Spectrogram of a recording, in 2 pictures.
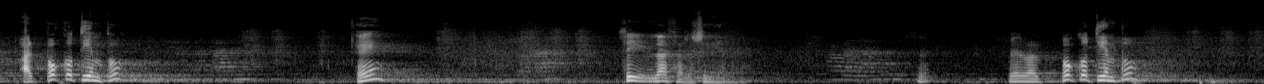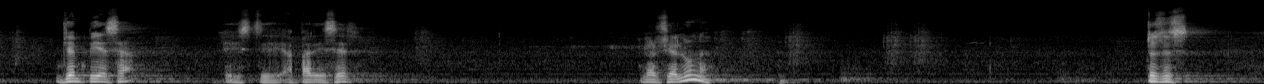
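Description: An elderly man speaks slowly and deliberately into a microphone, with pauses, in a room with some echo.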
